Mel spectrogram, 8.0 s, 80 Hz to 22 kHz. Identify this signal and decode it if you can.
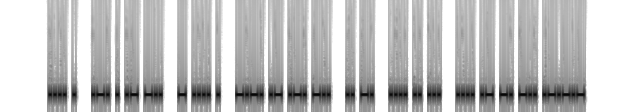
Morse code, heard as a keyed tone, about 40 wpm, 700 Hz. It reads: HE READ THE CARD IN HIS HAND.
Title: Sentences from Top 1000 Words - Review Part 4 - 40wpm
